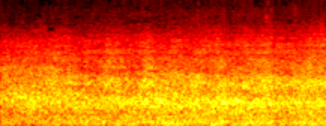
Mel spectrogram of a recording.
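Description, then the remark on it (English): A loud, steady roar of aircraft engines fills the whole clip, a broad droning rumble with a slight propeller buzz as planes fly past at an air show. “Look at these things, how they're just flying by. Isn't that cool?”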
